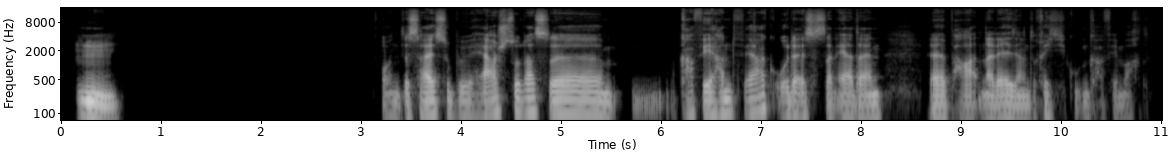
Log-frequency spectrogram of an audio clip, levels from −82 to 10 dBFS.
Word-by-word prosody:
Mhm. 80 Hz, -6 st, +5 dB, 2.6 s
Und 85 Hz, +1 st, -11 dB
das 85 Hz, +1 st, +1 dB
heißt, 90 Hz, 0 st, +4 dB
du 95 Hz, -, -6 dB
beherrscht 90 Hz, +4 st, -1 dB
so 100 Hz, -, +1 dB
das, 105 Hz, +1 st, +2 dB
äh, 95 Hz, -1 st, +3 dB, 0.8 s
Kaffeehandwerk 100 Hz, +4 st, -2 dB
oder 90 Hz, 0 st, -1 dB
ist 85 Hz, +1 st, 0 dB
es -, -, -1 dB
dann -, -, -4 dB
eher 85 Hz, +1 st, 0 dB
dein, 80 Hz, +1 st, -2 dB, 0.4 s
äh, 80 Hz, 0 st, +2 dB
Partner, 80 Hz, -1 st, -3 dB
der 80 Hz, +1 st, +1 dB
dir 80 Hz, -, +1 dB
dann 75 Hz, 0 st, -5 dB
so -, -, -16 dB
richtig -, -, -11 dB
guten -, -, -17 dB
Kaffee -, -, -18 dB
macht? 80 Hz, +1 st, -19 dB
90 Hz, 140 wpm, -22 LUFS, 80-95 Hz, 2.6 s, Mhm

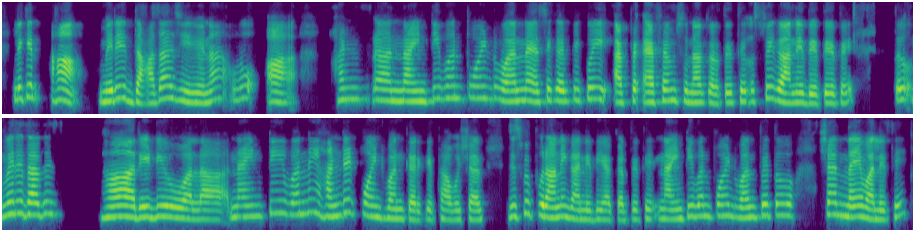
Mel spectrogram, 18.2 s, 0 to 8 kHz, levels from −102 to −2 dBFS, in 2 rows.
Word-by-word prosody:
लेकिन 320 Hz, +2 st, 0 dB
हाँ, 270 Hz, -1 st, +5 dB, 0.2 s
मेरे 250 Hz, +6 st, +3 dB
दादाजी 260 Hz, +3 st, +1 dB
है 215 Hz, -, +1 dB
ना 260 Hz, +7 st, -2 dB
वो 290 Hz, +4 st, -8 dB, 0.2 s
अ, 235 Hz, -2 st, +2 dB, 0.4 s
हन 285 Hz, +1 st, -4 dB, 0.2 s
अ, 265 Hz, -1 st, +1 dB
91.1 285 Hz, +2 st, -1 dB
ऐसे 255 Hz, +1 st, +2 dB
करके 260 Hz, 0 st, 0 dB
कोई 295 Hz, +3 st, -2 dB, 0.2 s
एफ 225 Hz, +3 st, +3 dB
एफएम 245 Hz, +4 st, +3 dB
सुना 225 Hz, -2 st, +2 dB
करते 215 Hz, +2 st, 0 dB
थे, -, -, +4 dB
उसपे 270 Hz, +6 st, -5 dB
गाने 220 Hz, -3 st, +4 dB
देते 205 Hz, +1 st, 0 dB
थे। 215 Hz, -, -3 dB
तो 275 Hz, +1 st, -5 dB
मेरे 320 Hz, +2 st, +1 dB
दादा 305 Hz, 0 st, +3 dB, 0.5 s
हाँ, 255 Hz, 0 st, +7 dB
रेडियो 255 Hz, +1 st, +2 dB
वाला 210 Hz, -2 st, +2 dB, 0.3 s
91 270 Hz, +5 st, -4 dB
नहीं 345 Hz, -1 st, -5 dB
100.1 265 Hz, -6 st, 0 dB
करके 200 Hz, 0 st, -2 dB
था 205 Hz, -, +1 dB
वो 200 Hz, -, -4 dB
शायद 200 Hz, -1 st, -2 dB, 0.3 s
जिसमें 265 Hz, +6 st, -3 dB
पुराने 255 Hz, -2 st, +5 dB
गाने 205 Hz, -2 st, 0 dB
दिया 205 Hz, 0 st, -3 dB
करते 195 Hz, +2 st, -5 dB
थे। 220 Hz, -, -2 dB
91.1 255 Hz, +3 st, -1 dB
पे 280 Hz, +2 st, +1 dB
तो 290 Hz, 0 st, -3 dB, 0.3 s
शायद 305 Hz, -1 st, +1 dB
नए 260 Hz, -1 st, +4 dB
वाले 205 Hz, -3 st, +3 dB
थे, 260 Hz, -, +1 dB
255 Hz, 160 wpm, -23 LUFS, 225-285 Hz, 0.5 s, हाँ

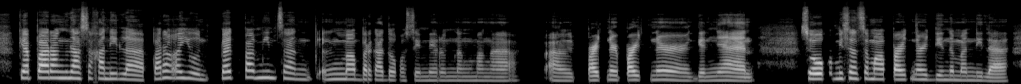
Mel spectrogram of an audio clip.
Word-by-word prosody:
Kaya 295 Hz, -2 st, +4 dB
parang 300 Hz, -1 st, +6 dB
nasa 285 Hz, 0 st, +3 dB
kanila, 255 Hz, -5 st, 0 dB
parang 265 Hz, +4 st, -1 dB
ayun 270 Hz, -7 st, -3 dB, 0.2 s
kahit 295 Hz, 0 st, +3 dB
pa 320 Hz, +2 st, 0 dB
minsan, 295 Hz, -6 st, -3 dB
ang 235 Hz, -, -7 dB
mga 235 Hz, -1 st, +1 dB
barkada 215 Hz, -2 st, -4 dB
ko 185 Hz, -, -12 dB
kasi 185 Hz, +1 st, -7 dB
mayro'n 185 Hz, 0 st, -10 dB
ng 185 Hz, 0 st, -11 dB
mga, 180 Hz, -1 st, -9 dB, 0.5 s
ah, 180 Hz, -1 st, -4 dB, 0.2 s
partner-partner, 210 Hz, -1 st, +2 dB
ganyan. 180 Hz, -1 st, +3 dB, 0.5 s
So, 255 Hz, -2 st, +7 dB
kung 260 Hz, -, -10 dB
minsan 270 Hz, -1 st, +1 dB
sa 270 Hz, -, 0 dB
mga 245 Hz, -1 st, +2 dB
partner 230 Hz, 0 st, +1 dB
din 210 Hz, 0 st, -5 dB
naman 195 Hz, -2 st, -4 dB
nila 165 Hz, -3 st, -1 dB
225 Hz, 170 wpm, -22 LUFS, 190-270 Hz, 0.5 s, So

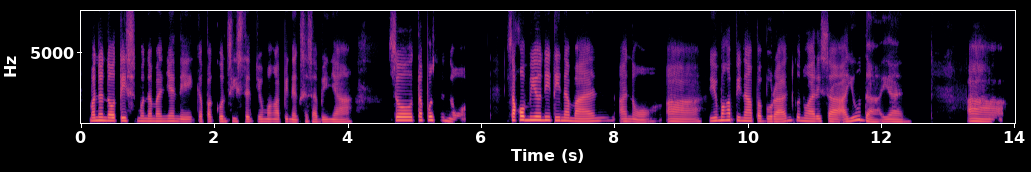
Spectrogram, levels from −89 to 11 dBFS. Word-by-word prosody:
mano-notice 210 Hz, -2 st, +3 dB
mo 180 Hz, -, -2 dB
naman 175 Hz, -1 st, -2 dB
yan, 180 Hz, -2 st, -1 dB
eh, 150 Hz, 0 st, -3 dB
kapag 165 Hz, -1 st, -4 dB
consistent 160 Hz, -1 st, -3 dB
yung 155 Hz, 0 st, -4 dB
mga 150 Hz, 0 st, -1 dB
pinagsasabi 145 Hz, -1 st, -4 dB
niya. 140 Hz, -1 st, -3 dB, 0.6 s
So, 230 Hz, 0 st, +6 dB
tapos 240 Hz, +1 st, +3 dB
ano 180 Hz, -7 st, -5 dB, 0.8 s
sa 235 Hz, -, +7 dB
community 240 Hz, -3 st, +6 dB
naman 190 Hz, +1 st, 0 dB
ano, 155 Hz, -2 st, -5 dB
ah, 160 Hz, -2 st, -2 dB
yung 205 Hz, +2 st, 0 dB
mga 245 Hz, +2 st, +2 dB
pinapaburan 175 Hz, -4 st, 0 dB
kunwari 180 Hz, -7 st, -1 dB
sa 160 Hz, -3 st, +1 dB
ayuda, 185 Hz, -, -1 dB
ayan. 145 Hz, -2 st, -5 dB, 0.9 s
Ah 160 Hz, -3 st, -1 dB
170 Hz, 115 wpm, -24 LUFS, 155-205 Hz, 0.9 s, sa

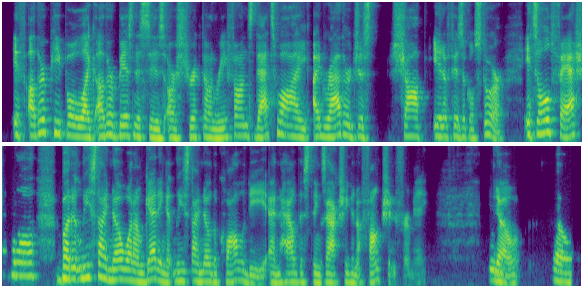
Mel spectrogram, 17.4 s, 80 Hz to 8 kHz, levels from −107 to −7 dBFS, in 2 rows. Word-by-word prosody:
if 185 Hz, -1 st, -2 dB
other 210 Hz, +6 st, +3 dB
people, 205 Hz, -7 st, -2 dB
like, 155 Hz, -1 st, +3 dB
other 180 Hz, +4 st, 0 dB
businesses 160 Hz, -5 st, 0 dB
are 150 Hz, 0 st, -2 dB
strict 155 Hz, +2 st, -3 dB
on 145 Hz, -2 st, -2 dB
refunds, 160 Hz, +4 st, -1 dB
that's 150 Hz, +6 st, +1 dB
why 165 Hz, -7 st, 0 dB
I'd 160 Hz, 0 st, +2 dB
rather 170 Hz, +4 st, +2 dB
just 155 Hz, -1 st, -4 dB, 0.2 s
shop 165 Hz, -1 st, 0 dB
in 165 Hz, -1 st, 0 dB
a 165 Hz, -, -2 dB
physical 155 Hz, -4 st, -4 dB
store, 190 Hz, +8 st, -2 dB, 0.3 s
it's 195 Hz, +1 st, +4 dB
old 225 Hz, +3 st, +5 dB
fashionable 235 Hz, +5 st, +2 dB, 0.3 s
but 190 Hz, +2 st, +5 dB
at 185 Hz, -1 st, 0 dB
least 210 Hz, +3 st, +4 dB
I 210 Hz, -3 st, +4 dB
know 175 Hz, 0 st, +2 dB
what 175 Hz, -2 st, +1 dB
I'm 145 Hz, -2 st, 0 dB
getting. 165 Hz, -3 st, +1 dB
At 130 Hz, -, -4 dB
least 155 Hz, +1 st, -1 dB
I 160 Hz, -2 st, -1 dB
know 150 Hz, 0 st, -2 dB
the 135 Hz, -1 st, -4 dB
quality 135 Hz, -5 st, -4 dB
and 135 Hz, -2 st, -2 dB
how 140 Hz, +1 st, 0 dB
this 135 Hz, 0 st, 0 dB
thing's 135 Hz, -2 st, -3 dB
actually 135 Hz, +2 st, +1 dB
gonna 130 Hz, -1 st, -4 dB
function -, -, -2 dB
for -, -, -11 dB
me, -, -, -18 dB, 0.9 s
you 170 Hz, -, -2 dB
know? 125 Hz, -2 st, 0 dB, 0.5 s
So 140 Hz, -5 st, 0 dB
160 Hz, 170 wpm, -23 LUFS, 145-180 Hz, 0.9 s, old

